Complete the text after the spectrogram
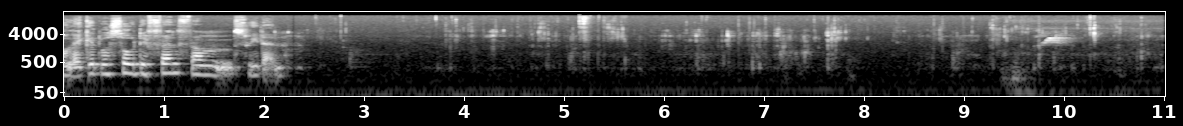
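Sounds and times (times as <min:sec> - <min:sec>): slurping and chewing noodles: 0:03.7 - 0:11.0.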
